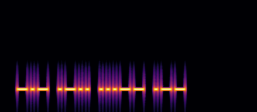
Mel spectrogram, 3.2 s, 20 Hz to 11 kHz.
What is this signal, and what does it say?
Morse code, heard as a keyed tone, about 28 wpm, 700 Hz. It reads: KL3W
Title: Call Signs Repeated 2x - 28wpm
